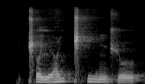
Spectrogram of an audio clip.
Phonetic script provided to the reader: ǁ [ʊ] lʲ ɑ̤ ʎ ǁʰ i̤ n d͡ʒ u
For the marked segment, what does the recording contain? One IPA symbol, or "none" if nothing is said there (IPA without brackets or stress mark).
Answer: ʊ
